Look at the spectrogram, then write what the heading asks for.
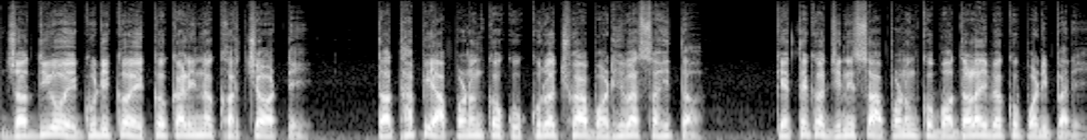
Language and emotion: Odia, neutral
